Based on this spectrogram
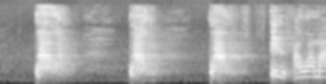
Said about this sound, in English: For those of you at in podcast land, the coughing you heard, the coughing Indian, she's coughing in three directions, and all. It's part of whatever she is prepping or doing or performing right now.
